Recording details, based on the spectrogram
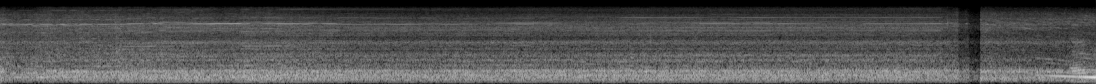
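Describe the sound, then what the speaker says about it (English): A shop vac called Big Bertha vacuuming out a 1JZ-swapped 240SX drift car, a steady loud whining roar that holds for the whole stretch with no talking, with a brief dip near the end. "we're gonna plug in the shop vac and clean it out"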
